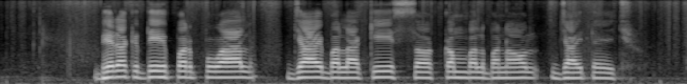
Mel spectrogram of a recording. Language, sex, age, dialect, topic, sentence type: Maithili, male, 18-24, Southern/Standard, agriculture, statement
